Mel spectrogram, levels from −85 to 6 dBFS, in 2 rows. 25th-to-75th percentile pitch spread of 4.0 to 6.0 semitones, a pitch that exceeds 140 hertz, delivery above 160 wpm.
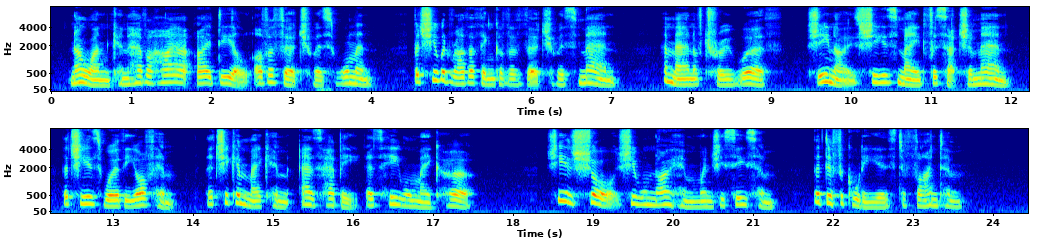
Yes: average, 5.2 semitones; medium, 185 Hz; average, 170 wpm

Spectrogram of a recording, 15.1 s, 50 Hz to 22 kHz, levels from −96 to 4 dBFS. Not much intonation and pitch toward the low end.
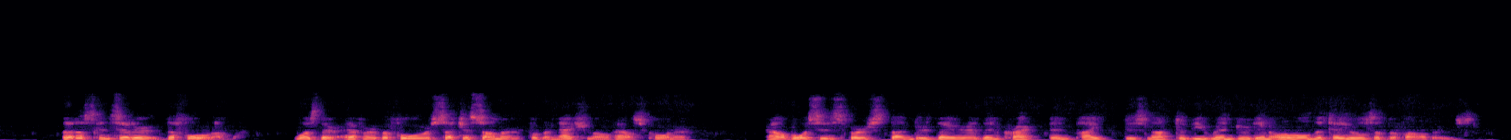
Yes: narrow, 2.3 semitones; low, 120 Hz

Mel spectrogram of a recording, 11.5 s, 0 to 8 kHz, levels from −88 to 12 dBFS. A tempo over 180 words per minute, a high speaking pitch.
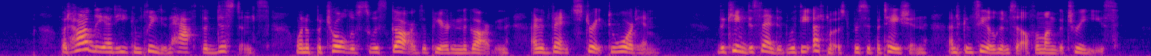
Yes: average, 190 wpm; high, 220 Hz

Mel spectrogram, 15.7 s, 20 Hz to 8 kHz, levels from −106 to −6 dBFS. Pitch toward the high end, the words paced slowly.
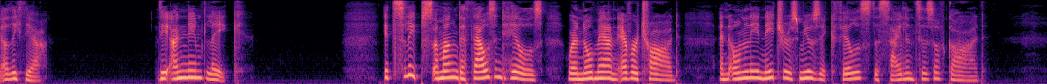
Yes: high, 210 Hz; slow, 90 wpm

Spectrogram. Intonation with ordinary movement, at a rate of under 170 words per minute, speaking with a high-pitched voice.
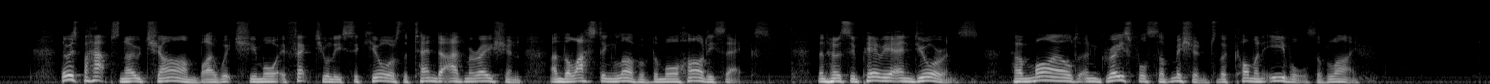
No: average, 3.8 semitones; average, 155 wpm; low, 130 Hz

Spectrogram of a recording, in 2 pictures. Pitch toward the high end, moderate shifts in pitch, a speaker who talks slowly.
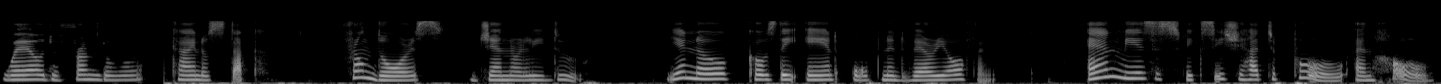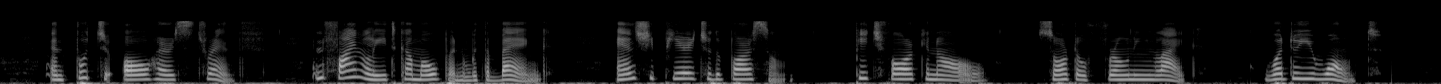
Yes: high, 220 Hz; average, 3.1 semitones; slow, 125 wpm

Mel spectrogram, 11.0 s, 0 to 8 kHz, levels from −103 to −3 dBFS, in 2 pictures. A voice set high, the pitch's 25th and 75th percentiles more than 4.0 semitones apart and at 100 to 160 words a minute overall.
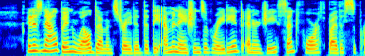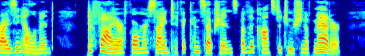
No: high, 210 Hz; average, 3.2 semitones; average, 155 wpm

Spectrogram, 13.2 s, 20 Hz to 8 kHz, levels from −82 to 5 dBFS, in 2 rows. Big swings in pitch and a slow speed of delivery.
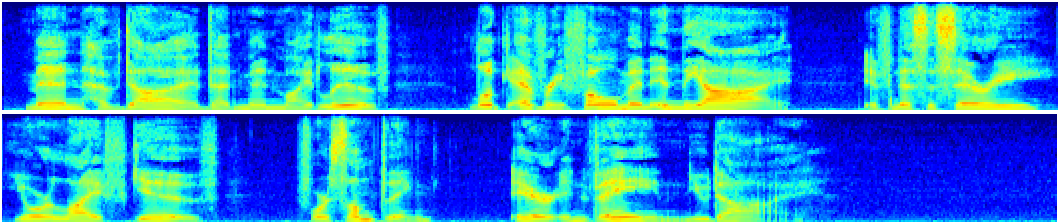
No: average, 4.5 semitones; slow, 100 wpm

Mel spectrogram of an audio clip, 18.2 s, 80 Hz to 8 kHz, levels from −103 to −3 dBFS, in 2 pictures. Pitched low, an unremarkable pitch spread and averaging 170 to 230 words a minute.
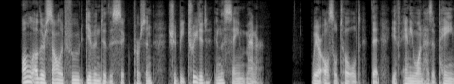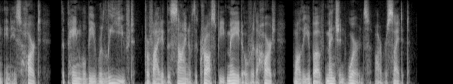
Yes: very low, 95 Hz; average, 3.3 semitones; average, 175 wpm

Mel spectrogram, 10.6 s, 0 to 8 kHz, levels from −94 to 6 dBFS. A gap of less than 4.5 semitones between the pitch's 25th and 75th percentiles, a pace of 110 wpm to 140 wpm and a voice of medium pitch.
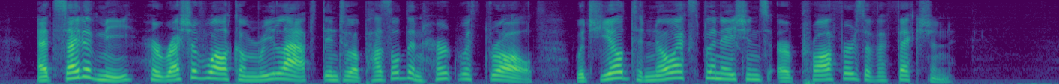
No: average, 5.0 semitones; slow, 135 wpm; medium, 170 Hz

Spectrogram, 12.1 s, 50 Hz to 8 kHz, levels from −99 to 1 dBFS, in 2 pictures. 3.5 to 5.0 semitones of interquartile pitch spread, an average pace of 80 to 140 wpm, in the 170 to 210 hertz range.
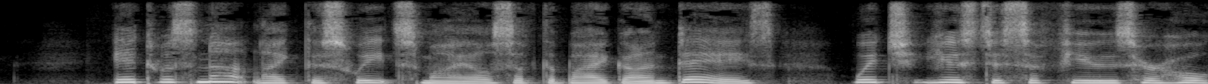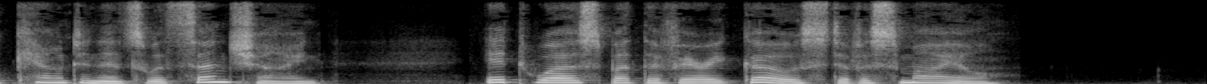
No: average, 3.9 semitones; average, 155 wpm; high, 190 Hz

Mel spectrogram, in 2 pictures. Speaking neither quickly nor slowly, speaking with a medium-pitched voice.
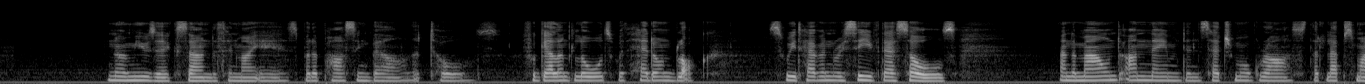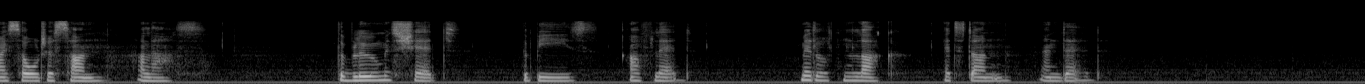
No: slow, 100 wpm; medium, 165 Hz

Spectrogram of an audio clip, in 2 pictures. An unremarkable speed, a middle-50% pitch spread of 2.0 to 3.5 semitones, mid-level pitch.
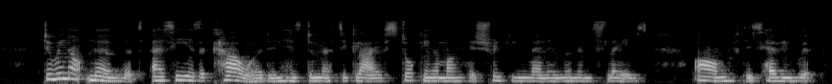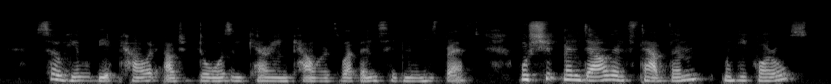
Yes: average, 195 wpm; average, 2.8 semitones; medium, 160 Hz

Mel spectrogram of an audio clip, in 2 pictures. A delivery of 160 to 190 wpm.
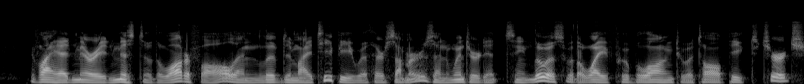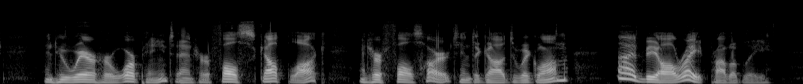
No: fast, 205 wpm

